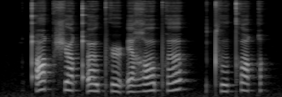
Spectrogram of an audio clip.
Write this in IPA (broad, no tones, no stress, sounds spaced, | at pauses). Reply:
qʼ ɑ q ʃ ə˞ qʼ u pʰ ə˞ ʔ ɛ ʁ ɔ pʰ ʌ | tʰ ʊ kʰ ɔ q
